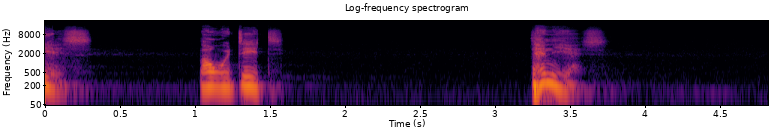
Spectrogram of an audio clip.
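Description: A man speaks into a microphone in short bursts, heard over loudspeakers in a large echoing hall.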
